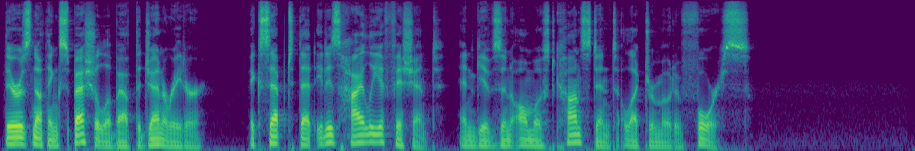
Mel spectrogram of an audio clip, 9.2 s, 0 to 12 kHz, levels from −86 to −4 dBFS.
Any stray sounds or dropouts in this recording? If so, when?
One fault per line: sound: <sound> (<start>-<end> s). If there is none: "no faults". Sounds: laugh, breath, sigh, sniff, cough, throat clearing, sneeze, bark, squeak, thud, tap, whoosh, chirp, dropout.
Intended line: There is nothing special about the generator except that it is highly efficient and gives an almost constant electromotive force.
no faults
